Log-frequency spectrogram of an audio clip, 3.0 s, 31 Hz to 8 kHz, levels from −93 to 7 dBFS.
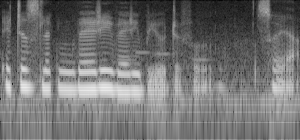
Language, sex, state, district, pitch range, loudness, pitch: English, female, Maharashtra, Mumbai Suburban, 230-245 Hz, -14 LUFS, 235 Hz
